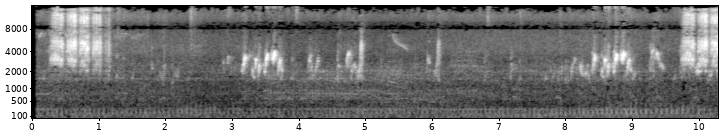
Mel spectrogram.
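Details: Red-whiskered bulbul, a decoy bird described as very aggressive, used for trapping in 2020. Short warbled phrases sit mid-clip and again near the end, with broadband noise bursts at the start and finish and a steady low rumble.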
